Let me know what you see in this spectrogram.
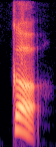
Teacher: क वर्ग की यह सारी ध्वनियां क, ख, ग, घ, ञ सीधे गले से आती हैं। इनको बोलते वक्त जबान का पिछला हिस्सा हमारे सॉफ्ट पैेट को छूता है।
